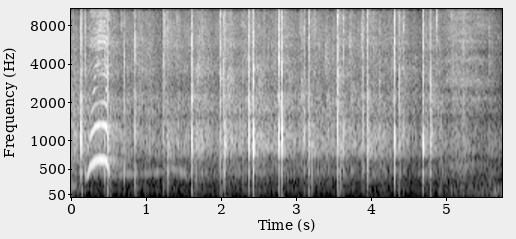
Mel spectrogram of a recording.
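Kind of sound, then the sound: crowd, audience applause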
